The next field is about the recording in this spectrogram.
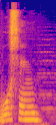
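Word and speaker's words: WWOOFing: it for years, this thing called woofing, and that's WWOOF. It's spelled.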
